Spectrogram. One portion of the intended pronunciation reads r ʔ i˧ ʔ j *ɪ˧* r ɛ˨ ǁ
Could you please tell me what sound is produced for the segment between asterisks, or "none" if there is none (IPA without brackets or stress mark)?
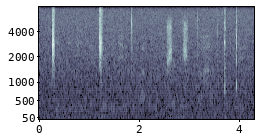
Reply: i˧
